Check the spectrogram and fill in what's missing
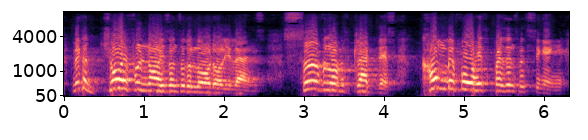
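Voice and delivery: loud, high, exultant psalm; joyful proclamation. Acted. Worshipper singing on the way to God's house, exultant. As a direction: ring it out like a joyful noise. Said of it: "he's singing while he's going up".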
